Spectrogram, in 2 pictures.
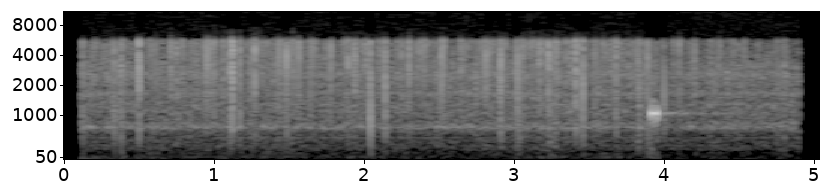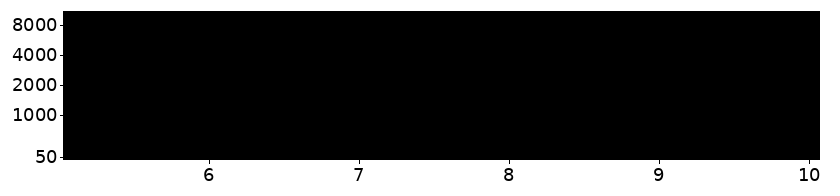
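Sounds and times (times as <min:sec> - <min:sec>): old film crackle and clicks: 0:00.2 - 0:05.0.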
